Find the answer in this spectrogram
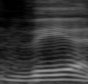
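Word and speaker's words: where: pronunciation क्या होता है इसका प्रोनंसिएशन होता है वेयर इसमें भी एच ना साइलेंट होता है और ये होता है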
